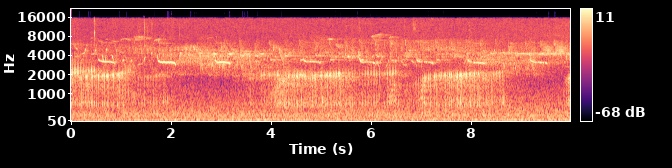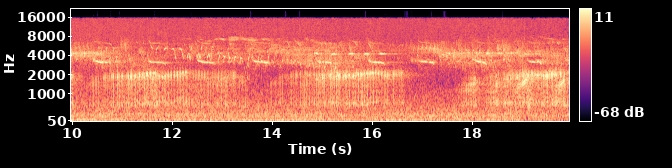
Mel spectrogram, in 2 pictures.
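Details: Breeding-season frogs calling back and forth in waves of high trilling that swell and break off every few seconds, with frequent bird chirps and whistles among natural sounds.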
